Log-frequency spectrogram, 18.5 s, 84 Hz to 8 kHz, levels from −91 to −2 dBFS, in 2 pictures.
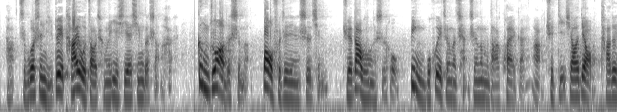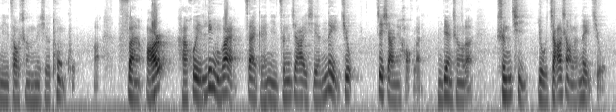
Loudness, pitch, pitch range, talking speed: -23 LUFS, 155 Hz, 145-170 Hz, 310 characters per minute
